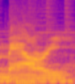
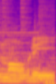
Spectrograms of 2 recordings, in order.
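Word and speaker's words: Māori: Molly yes it Proust of moldy not Mary I've confirmed this with multiple people it's morally I suppose if you're extremely white then you say Mary like my grandfather but hey Creek pronunciation is Maury honey it is basically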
